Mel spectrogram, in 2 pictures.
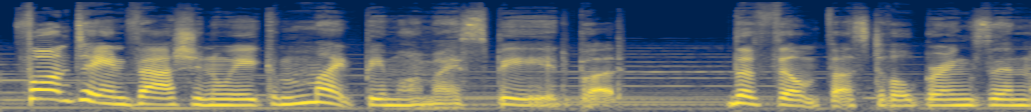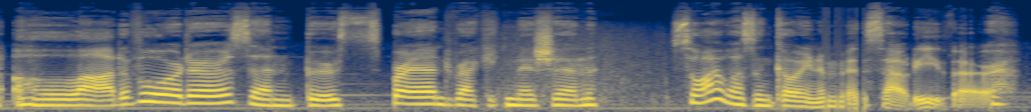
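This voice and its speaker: A woman's voice: fairly low pitch, expressive, measured pace. A woman voicing a practical fashion designer in a game, speaking in a dry, matter-of-fact way. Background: music.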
